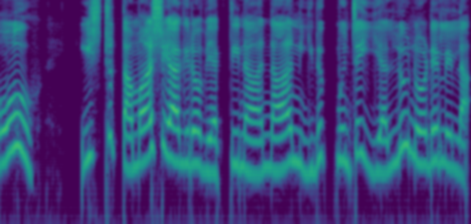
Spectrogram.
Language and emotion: Kannada, surprised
